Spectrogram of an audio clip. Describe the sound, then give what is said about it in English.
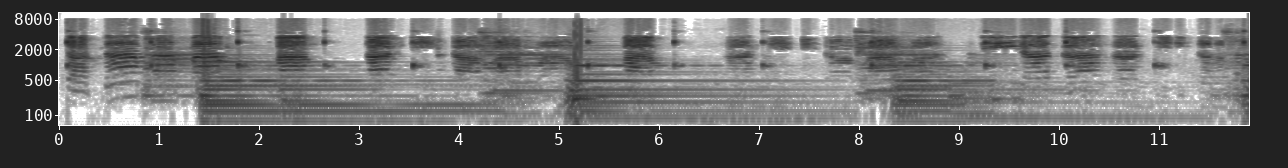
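Piano chords ring out one at a time, three in all, each held for four beats before the next is struck, while a voice talks or counts over them. “So, practically speaking, every chord will last four beats, and therefore it will sound like this.”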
